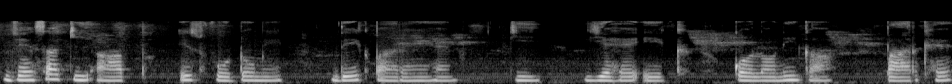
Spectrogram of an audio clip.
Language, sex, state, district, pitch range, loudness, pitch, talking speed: Hindi, female, Rajasthan, Bikaner, 175-200 Hz, -19 LUFS, 185 Hz, 105 wpm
